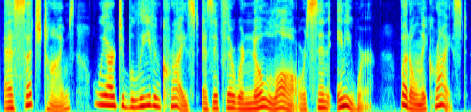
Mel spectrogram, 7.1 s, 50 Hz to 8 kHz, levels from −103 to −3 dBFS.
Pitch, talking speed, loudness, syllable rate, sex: 175 Hz, 180 wpm, -17 LUFS, 5.0 syllables/s, female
